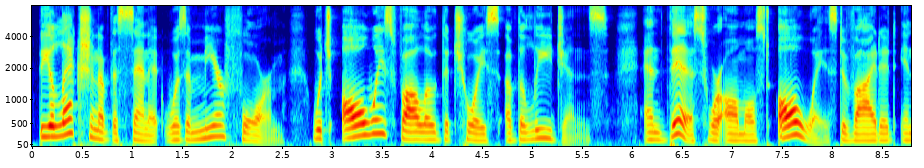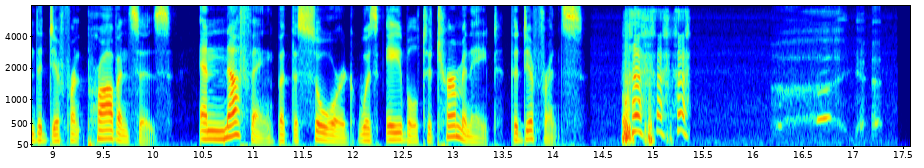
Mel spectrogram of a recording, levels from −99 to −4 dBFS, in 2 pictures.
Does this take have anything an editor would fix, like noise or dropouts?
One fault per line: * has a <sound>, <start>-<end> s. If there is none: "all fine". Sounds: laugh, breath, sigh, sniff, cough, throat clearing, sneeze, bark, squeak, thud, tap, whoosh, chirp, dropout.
* has a laugh, 14.7-15.4 s
* has a breath, 16.2-17.3 s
